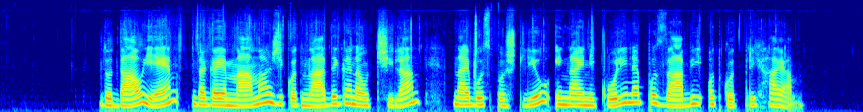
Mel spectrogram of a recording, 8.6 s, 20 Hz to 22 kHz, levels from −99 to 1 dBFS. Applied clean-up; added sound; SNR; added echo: neural mask model RNNoise.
